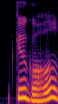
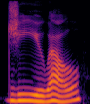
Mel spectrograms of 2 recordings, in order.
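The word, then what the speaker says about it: Guggul: Some examples include, and I am going to totally butcher these names, Jatamansi, not Google, like the search engine, it's Gugul. It looks like you say it Google.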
